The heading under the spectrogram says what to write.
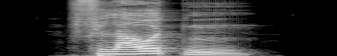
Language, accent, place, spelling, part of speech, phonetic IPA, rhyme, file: German, Germany, Berlin, Flauten, noun, [ˈflaʊ̯tn̩], -aʊ̯tn̩, De-Flauten.ogg
- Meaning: plural of Flaute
